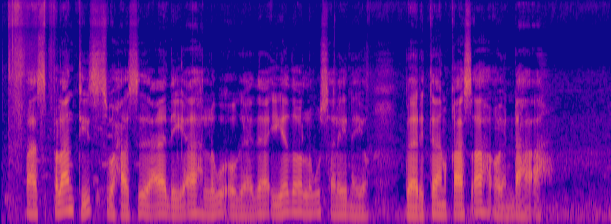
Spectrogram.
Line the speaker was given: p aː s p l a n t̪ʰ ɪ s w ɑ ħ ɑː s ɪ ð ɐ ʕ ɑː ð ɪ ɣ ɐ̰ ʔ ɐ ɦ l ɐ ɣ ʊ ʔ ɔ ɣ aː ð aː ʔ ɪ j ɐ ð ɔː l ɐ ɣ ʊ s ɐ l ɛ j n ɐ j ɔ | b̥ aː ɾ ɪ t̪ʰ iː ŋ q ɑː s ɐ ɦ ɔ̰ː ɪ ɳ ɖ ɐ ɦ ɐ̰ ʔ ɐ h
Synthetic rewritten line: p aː s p l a n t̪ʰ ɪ s w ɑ ħ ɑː s ɪ ð ɐ ʕ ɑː ð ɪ ɣ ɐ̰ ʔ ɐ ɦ l ɐ ɣ ʊ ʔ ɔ ɣ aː ð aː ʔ ɪ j ɐ ð ɔː l ɐ ɣ ʊ s ɐ l ɛ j n ɐ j ɔ | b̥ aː ɾ ɪ t̪ʰ aː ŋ q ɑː s ɐ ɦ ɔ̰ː ɪ ɳ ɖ ɐ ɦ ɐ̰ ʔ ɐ h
